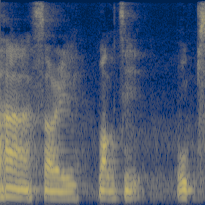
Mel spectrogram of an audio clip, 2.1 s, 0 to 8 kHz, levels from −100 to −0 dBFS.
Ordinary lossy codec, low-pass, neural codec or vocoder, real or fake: none; none; codec, 16 kHz, 8 kbps, FunCodec, trained on LibriTTS, 25 frames a second; fake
